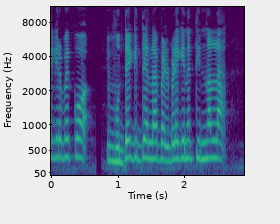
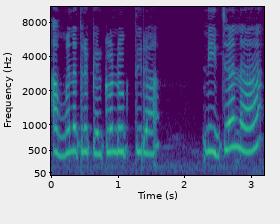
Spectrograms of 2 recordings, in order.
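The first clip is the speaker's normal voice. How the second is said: put-on high little-boy voice; hopeful child; 7 semitones higher than usual. Boy asks whether he'll see mother, hopeful. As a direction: ask with tearful, childlike hope.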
